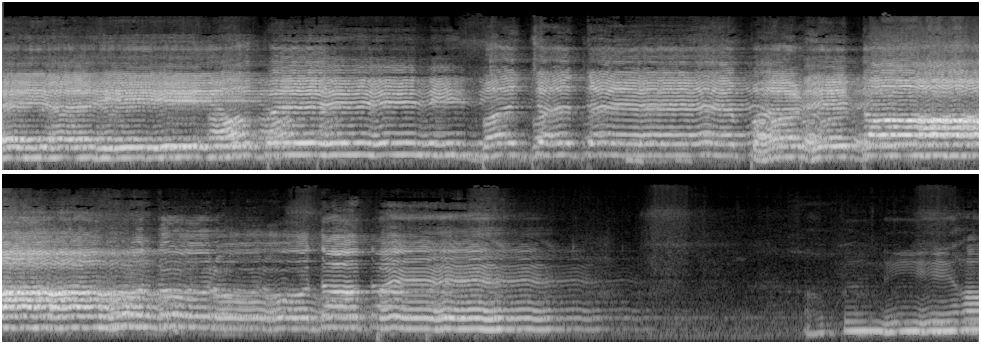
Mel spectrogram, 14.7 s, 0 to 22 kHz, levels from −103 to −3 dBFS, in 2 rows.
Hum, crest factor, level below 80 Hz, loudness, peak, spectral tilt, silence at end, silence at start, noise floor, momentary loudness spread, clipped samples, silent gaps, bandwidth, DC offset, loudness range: none; 20 dB; -68 dBFS; -22 LUFS; -4 dBFS; -3 dB/octave; 0 s; 0 s; -62 dBFS; 15 LU; under 0.1%; none; 16.5 kHz; under 0.1%; 13 LU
